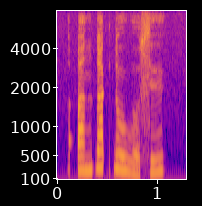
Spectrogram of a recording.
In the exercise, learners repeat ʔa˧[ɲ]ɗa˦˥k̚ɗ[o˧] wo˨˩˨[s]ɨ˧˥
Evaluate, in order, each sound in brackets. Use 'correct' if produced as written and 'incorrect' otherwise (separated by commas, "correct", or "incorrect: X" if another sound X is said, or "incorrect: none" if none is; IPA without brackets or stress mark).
incorrect: n, correct, correct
